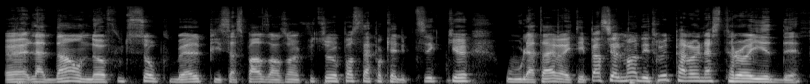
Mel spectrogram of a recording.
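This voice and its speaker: A man's voice: mid-range voice, a little fast, pushed and bright. A man hosting a comedic review, giving casual, sarcastic commentary. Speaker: host of a comedic cartoon review show.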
